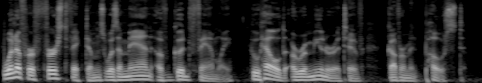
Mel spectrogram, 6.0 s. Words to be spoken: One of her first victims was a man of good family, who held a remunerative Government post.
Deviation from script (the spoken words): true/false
false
